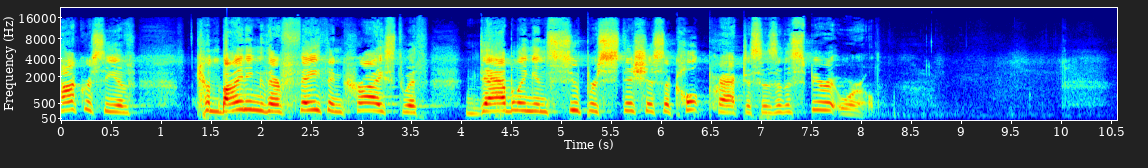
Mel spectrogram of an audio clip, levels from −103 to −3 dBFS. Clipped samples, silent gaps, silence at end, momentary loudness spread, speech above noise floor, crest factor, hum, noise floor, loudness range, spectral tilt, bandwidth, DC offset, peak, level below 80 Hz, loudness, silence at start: under 0.1%; none; 2.45 s; 11 LU; 47 dB; 24 dB; none; -68 dBFS; 9 LU; -2 dB/octave; 16.5 kHz; under 0.1%; 0 dBFS; -68 dBFS; -21 LUFS; 0 s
